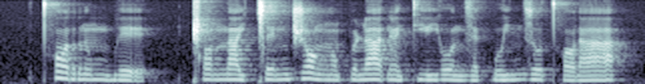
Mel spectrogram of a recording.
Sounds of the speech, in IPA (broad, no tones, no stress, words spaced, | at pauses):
t̪ʰɔrũ mbe | ǁɔn̪ajǀe nd͡ʒɔŋɔ̃ pʊɳaɗɛ̃ tʲejonzɛ k͡pujnzʊt̪ʰɔ ɾa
